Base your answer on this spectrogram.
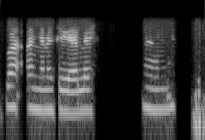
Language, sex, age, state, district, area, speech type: Malayalam, female, 30-45, Kerala, Idukki, rural, conversation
